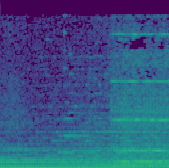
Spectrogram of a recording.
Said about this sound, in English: Answer that phone.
